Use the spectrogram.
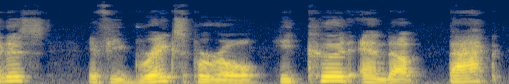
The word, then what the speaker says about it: parole: Here's the pronunciation guide for parole. Parole, and the stress is on the roll.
